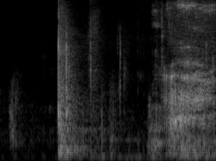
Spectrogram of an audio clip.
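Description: A drinking glass set down on a wooden table with a thunk about half a second in. Near the end comes a louder, longer scraping clatter of a metal fork against a ceramic plate.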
